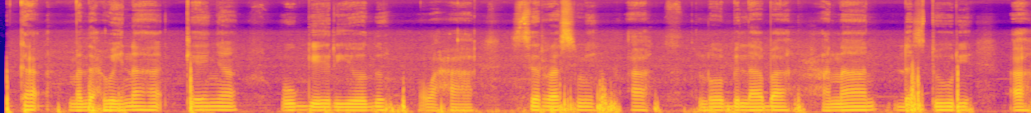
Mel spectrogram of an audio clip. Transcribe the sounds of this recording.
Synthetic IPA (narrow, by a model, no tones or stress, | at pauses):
kʰɐmɐðɑħwɛjnɐɦɐ̰kʰɛɲɐ | uːɡɛːɾɪjɔːðɔwɑ̰ħɑːsɪrɐsmɪɐh | lɔːbɪlaːβaħɑnaːnɖ̪ɐst̪ʰuːɾɪ | ʔɐh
